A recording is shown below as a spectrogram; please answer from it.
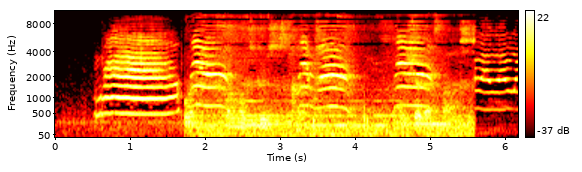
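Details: Cat meowing repeatedly: a clear sustained cry, then a run of shorter bent meows over murmuring voices and soft background sound, ending with another steady meow.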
